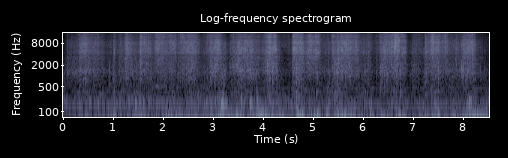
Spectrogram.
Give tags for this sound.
bushes; free; sound

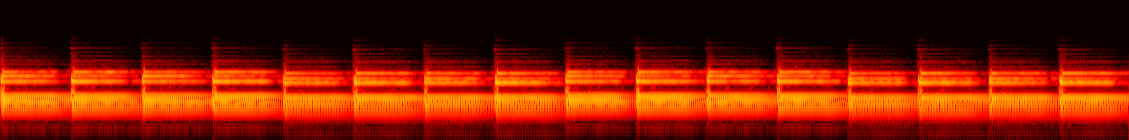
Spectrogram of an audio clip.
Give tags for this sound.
hip-hop; fun; tyler; progression; tyler-the-creator; ambient; summer; chill; keys; loop; synth; trap

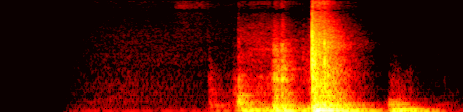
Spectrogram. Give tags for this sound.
closing-door; wood; closet; wooden; closing-drawer; wood-door; close; closing; shut; drawer

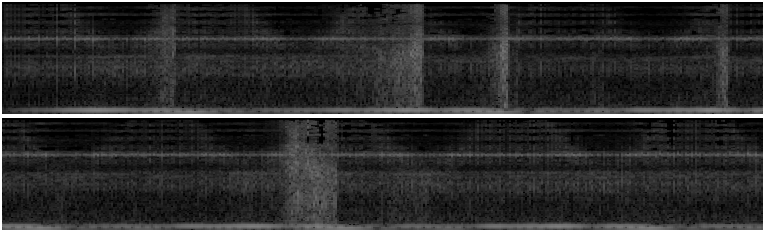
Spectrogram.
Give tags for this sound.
fx; lightsaber

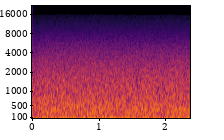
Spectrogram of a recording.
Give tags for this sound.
Thrust; looping; jet; rocket

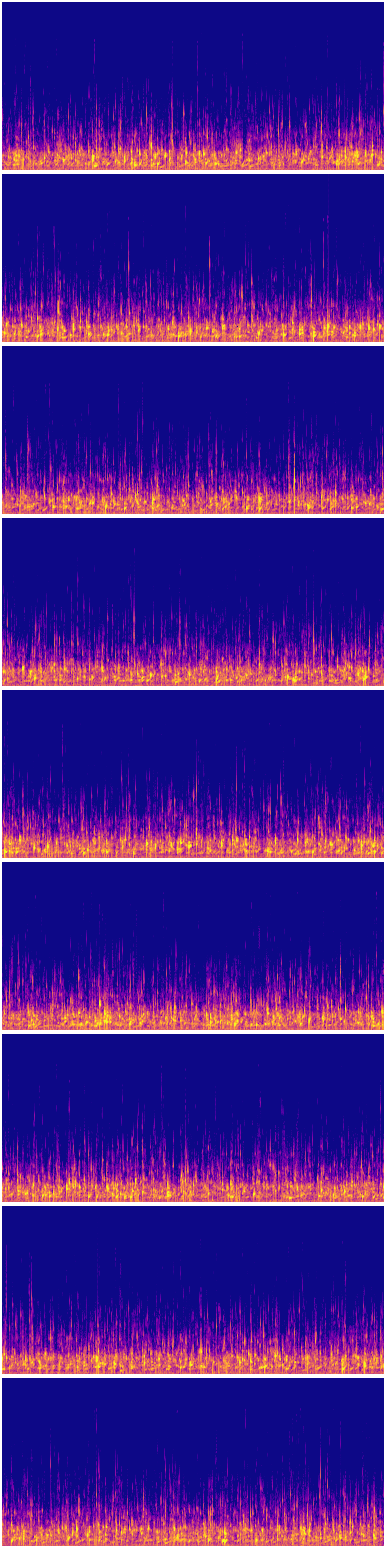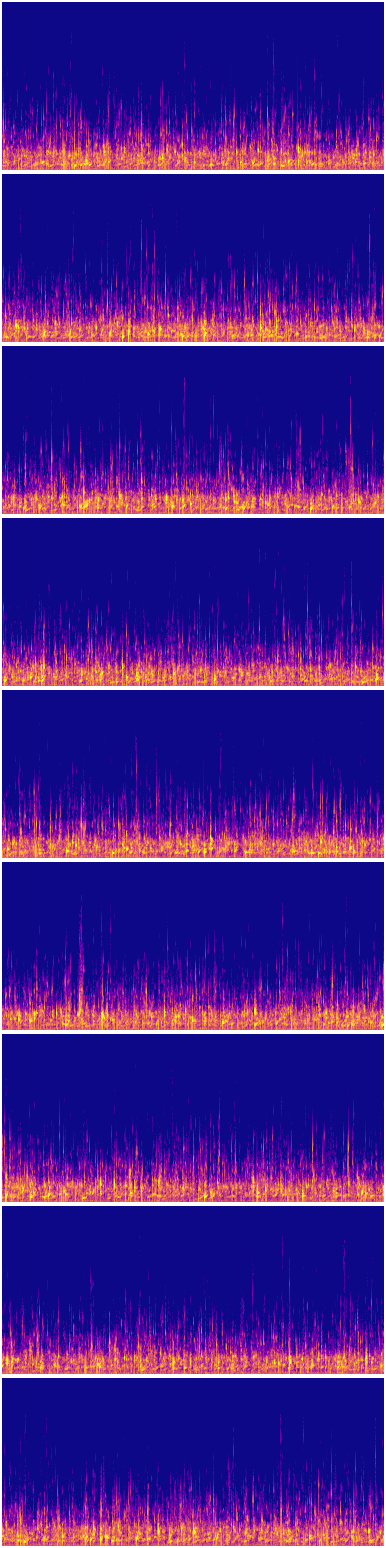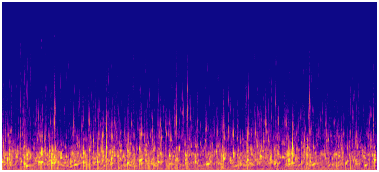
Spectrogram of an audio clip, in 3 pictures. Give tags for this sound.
brook; field-recording; flow; hydrophone; nature; outdoor; stream; water

